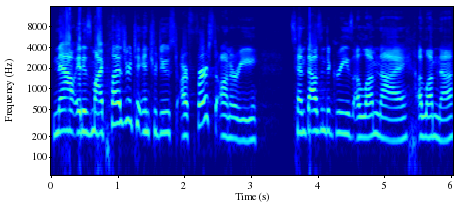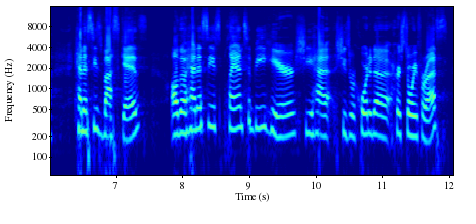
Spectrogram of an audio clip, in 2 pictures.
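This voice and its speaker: A woman's voice: on the high side, normal speed, bright, forceful tone, smooth. A woman emceeing a gala on stage with a handheld microphone, chatty and joking with the audience. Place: event hall stage.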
